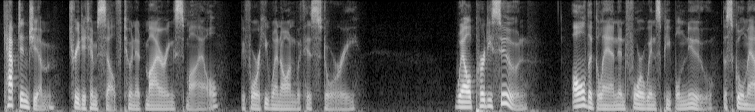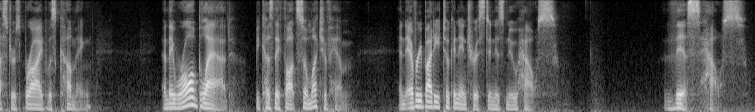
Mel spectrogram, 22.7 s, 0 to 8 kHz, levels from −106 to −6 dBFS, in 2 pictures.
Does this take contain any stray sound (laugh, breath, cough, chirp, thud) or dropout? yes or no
no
